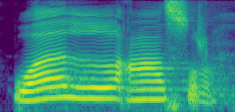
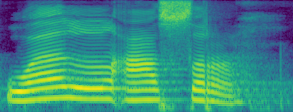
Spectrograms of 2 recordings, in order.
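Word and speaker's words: والعصر: vokal dari huruf ro jadi seperti ini membacanya Wal Ashr jadi HD harus ada huruf r tapi jangan terlalu kencang jangan terlalu keras membacanya atau jangan terlalu lantang jangan wall Acer yaitu terlalu jelas Tapi harus agak suaranya itu setengah dari suara as well as well as ur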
